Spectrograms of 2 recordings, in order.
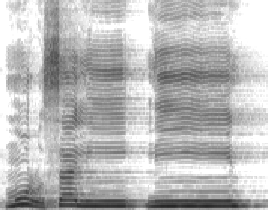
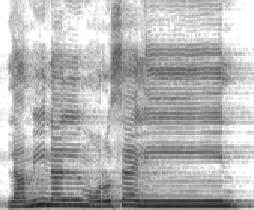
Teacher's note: اب یہاں دیکھیے آپ، ہماری وہی مثال جو ابھی میں آپ کو دے رہی تھی وہ مرسلین میں آ گئی ہے، یا ساکن اور یا ساکن سے پہلے زیر، تو اٹ مینز اس لام کو ہم کھینچیں گے، لام زیر لی کو یہاں پر ہم کھینچ کے پڑھیں گے، لمبا کر کے پڑھیں گے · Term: یا مدہ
